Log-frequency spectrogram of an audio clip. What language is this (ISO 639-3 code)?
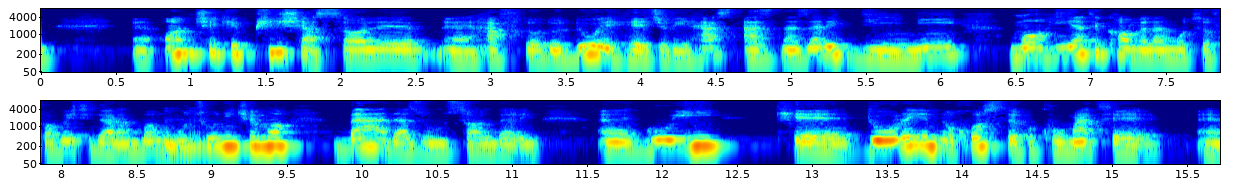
fas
